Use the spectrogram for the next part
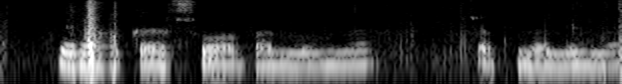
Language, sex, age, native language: Icelandic, female, 8, Icelandic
